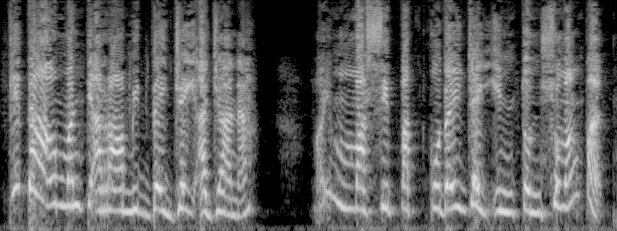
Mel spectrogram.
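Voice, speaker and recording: Family drama role: nagging older sister played by a woman. Very high, animated, sharp and complaining. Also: a little slow, exaggerated voice. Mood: scolding. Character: bossy, scolding older sister. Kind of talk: Ilocano family drama acting.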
